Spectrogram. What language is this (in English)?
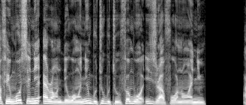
Akan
